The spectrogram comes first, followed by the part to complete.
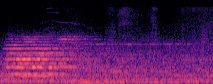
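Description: A steady horn-like tone of several pitches sounding together, fading away over about a second and a half.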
